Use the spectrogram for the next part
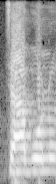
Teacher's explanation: च बोलोगे तो ऊपर जीवाण तुम्हारी टकराएगी गुंबद पे और फिर वापस नीचे आएगी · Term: स्पर्श संघर्ष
